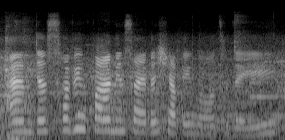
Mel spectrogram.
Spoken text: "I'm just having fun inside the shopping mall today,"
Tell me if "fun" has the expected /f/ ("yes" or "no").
no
